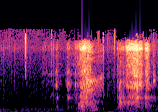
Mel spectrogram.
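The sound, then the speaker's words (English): Wooden desk drawers in a study, the upper right then the left, scrape and rub as they slide open in a search for a cannula, with a few sharp knocks, then two louder bursts of rasping, rummaging noise, no voices present. “I'll try the drawers. It's usually in the upper right. No, not here. Perhaps the left one.”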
